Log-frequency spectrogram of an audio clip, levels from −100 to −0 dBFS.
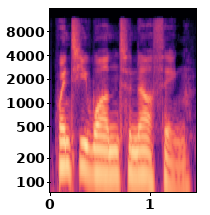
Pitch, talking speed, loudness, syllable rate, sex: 120 Hz, 165 wpm, -15 LUFS, 5.3 syllables/s, male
